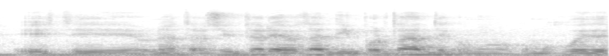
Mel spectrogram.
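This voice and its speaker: A man with a medium-pitched voice is heard with audible room echo and noticeable background noise. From Argentina, Buenos Aires province (Mar del Plata area). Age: 70s. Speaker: beekeeper. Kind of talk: oral history interview. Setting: at home. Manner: hesitant, many fillers and repetitions.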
